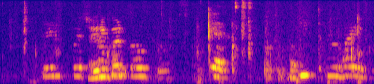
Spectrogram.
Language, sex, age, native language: Icelandic, female, 7, Icelandic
